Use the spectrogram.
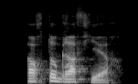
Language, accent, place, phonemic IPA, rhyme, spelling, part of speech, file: French, France, Lyon, /ɔʁ.tɔ.ɡʁa.fjœʁ/, -œʁ, orthographieur, noun, LL-Q150 (fra)-orthographieur.wav
- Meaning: orthographer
